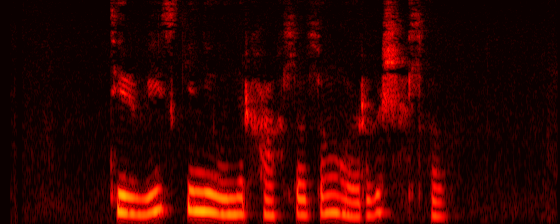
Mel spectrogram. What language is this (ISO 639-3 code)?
mon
